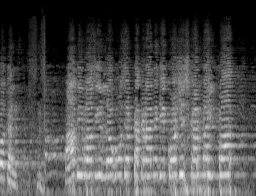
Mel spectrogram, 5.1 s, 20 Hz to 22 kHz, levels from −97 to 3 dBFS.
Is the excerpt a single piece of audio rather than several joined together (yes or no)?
no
